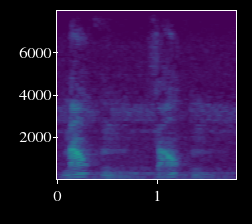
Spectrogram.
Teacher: when we pronounce those words in American English, for most of us, we don't pronounce the T. It's a stop.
